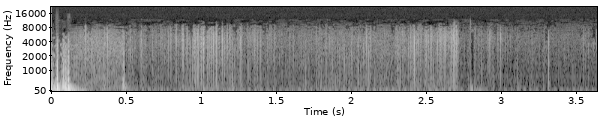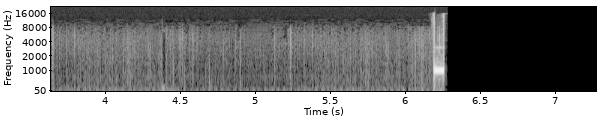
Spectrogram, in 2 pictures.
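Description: Animated film-leader countdown effects: a heavy thump that dies away at once, then faint old-film crackle with scattered clicks, and one short high beep about six seconds in, the leader's countdown beep.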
